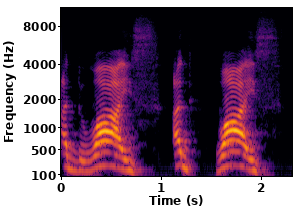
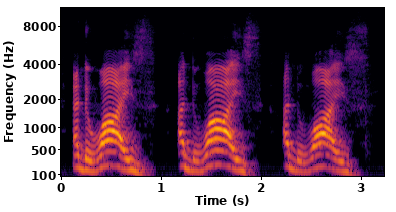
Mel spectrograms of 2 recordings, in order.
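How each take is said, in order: First: "एडवाइस" slowly, ending in a hissed s; slow "एडवाइस" with voiceless s. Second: "एडवाइज" ending in a buzzed z; "एडवाइज" with voiced z, falling at the end. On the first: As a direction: say "एडवाइस" as uhd-VAAICE, loud stretched second syllable. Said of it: "इसका sound एस". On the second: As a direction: say "एडवाइज" as uhd-VAAIZ, loud second syllable. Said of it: "it sounds like". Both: Shown as a demonstration.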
